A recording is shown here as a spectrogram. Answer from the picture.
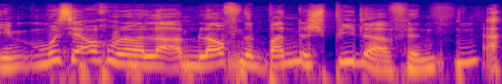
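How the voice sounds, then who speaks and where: On a very clean recording with a silent background, a man with a high pitch talks at a moderate pace with lively intonation. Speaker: podcast co-host. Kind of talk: casual chat.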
